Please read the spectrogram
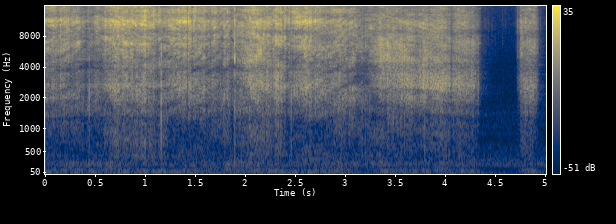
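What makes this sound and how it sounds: A metal spoon scrapes across the surface of a frozen lemonade slab in a black plastic tray, piling up slushy shavings. A bright, crunchy, hissing scrape runs almost continuously for about four seconds, drops to near silence, then returns in one short final scrape.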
